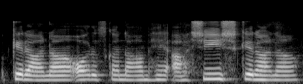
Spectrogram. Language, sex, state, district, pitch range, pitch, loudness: Hindi, female, Bihar, Patna, 205-225 Hz, 210 Hz, -15 LUFS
